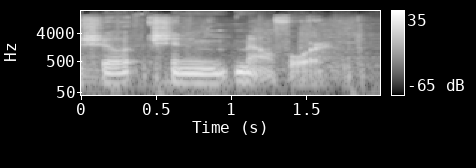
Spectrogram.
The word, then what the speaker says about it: Shin Malphur: Saint 14, and then Shin Malphur.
